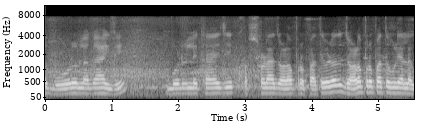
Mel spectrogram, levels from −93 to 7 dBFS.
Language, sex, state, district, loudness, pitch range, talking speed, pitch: Odia, male, Odisha, Khordha, -14 LUFS, 140-155 Hz, 185 wpm, 145 Hz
